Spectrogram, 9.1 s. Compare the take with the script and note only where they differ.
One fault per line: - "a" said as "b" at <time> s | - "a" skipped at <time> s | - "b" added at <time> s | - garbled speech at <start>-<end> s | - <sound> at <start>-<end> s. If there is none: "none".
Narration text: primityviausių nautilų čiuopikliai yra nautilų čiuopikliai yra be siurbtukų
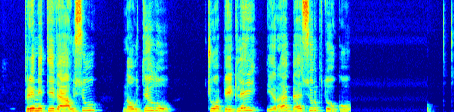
- "nautilų čiuopikliai yra" skipped at 5.7 s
